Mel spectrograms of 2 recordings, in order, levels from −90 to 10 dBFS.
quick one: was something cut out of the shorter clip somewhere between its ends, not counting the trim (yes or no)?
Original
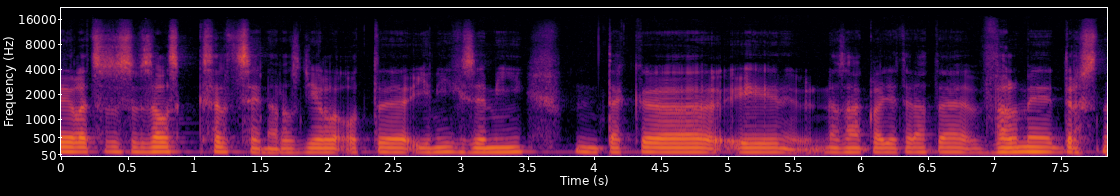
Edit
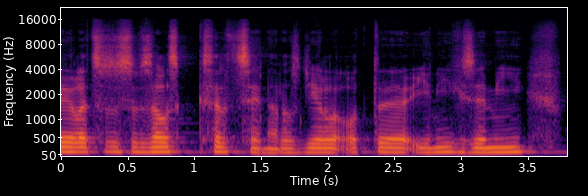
no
